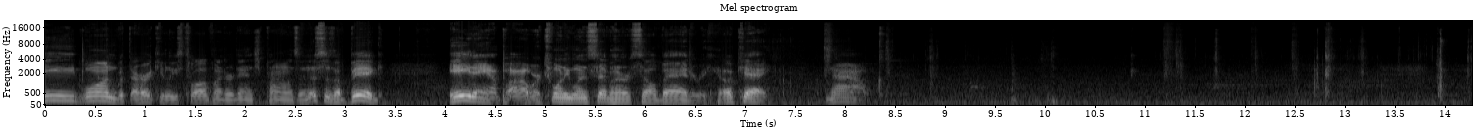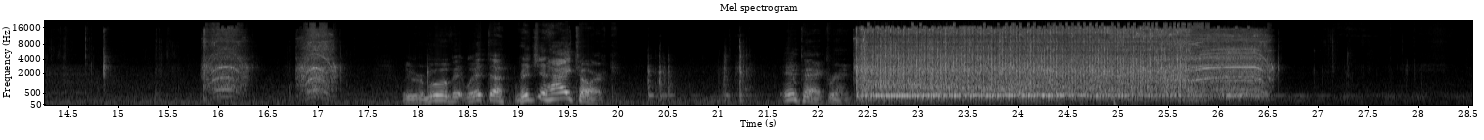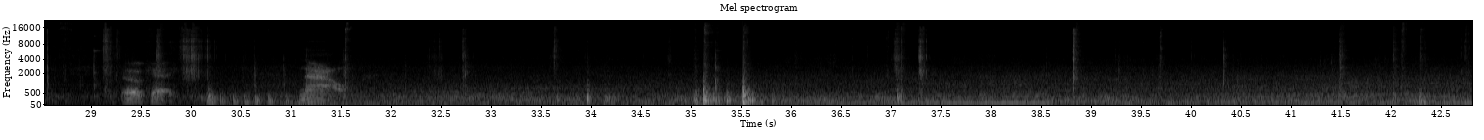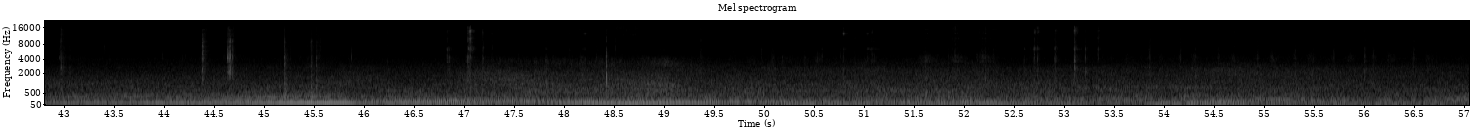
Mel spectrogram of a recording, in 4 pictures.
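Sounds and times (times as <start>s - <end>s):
power tool whining: 15.8s - 17.3s, 22.4s - 26.7s
tools knocking and clicking: 20.3s - 21.4s, 51.8s - 54.3s
tools clicking and knocking: 20.3s - 21.5s, 46.8s - 48.6s, 50.0s - 55.2s.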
